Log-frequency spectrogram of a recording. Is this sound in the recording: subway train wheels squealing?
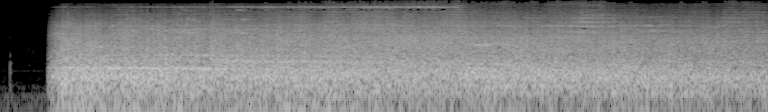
yes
